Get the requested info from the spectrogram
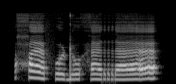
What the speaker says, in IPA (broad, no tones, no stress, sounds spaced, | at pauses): ħ æ f o ɖ o h æ r æ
